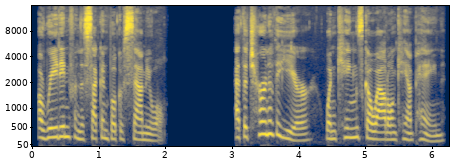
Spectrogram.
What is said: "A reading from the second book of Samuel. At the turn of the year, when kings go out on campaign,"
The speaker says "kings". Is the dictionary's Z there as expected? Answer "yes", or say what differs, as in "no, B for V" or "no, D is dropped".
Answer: yes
